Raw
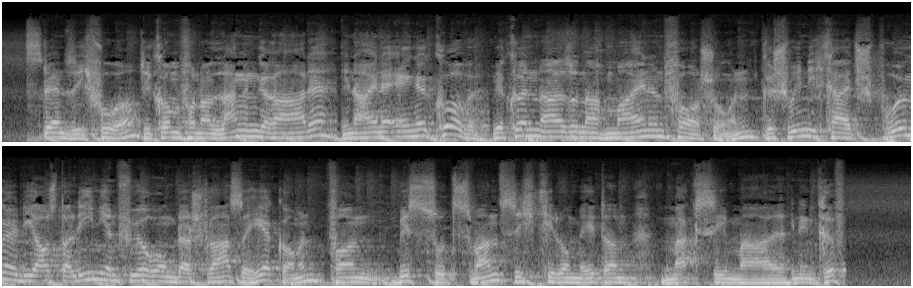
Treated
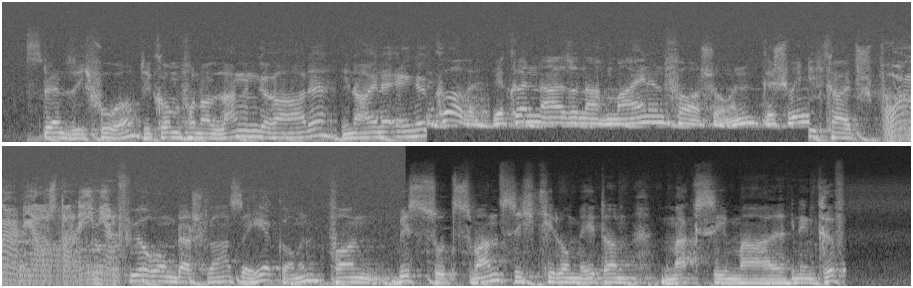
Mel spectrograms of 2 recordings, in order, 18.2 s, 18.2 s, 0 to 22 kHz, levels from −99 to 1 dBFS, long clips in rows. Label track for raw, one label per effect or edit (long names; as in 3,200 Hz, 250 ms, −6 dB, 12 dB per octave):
4.250000	8.080000	frequency shifter +400 Hz
8.780000	10.320000	ceiling on every frequency bin ceiling under each frame's peak by 23 dB
11.130000	12.140000	flat-topped bell 1,100 Hz −9.5 dB
13.130000	13.130000	noise floor change −40 dB −62 dB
